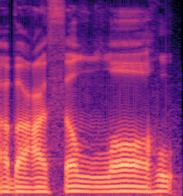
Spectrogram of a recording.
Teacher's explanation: لفظ اللہ کے لام کو موٹا، اس سے پہلے زبر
